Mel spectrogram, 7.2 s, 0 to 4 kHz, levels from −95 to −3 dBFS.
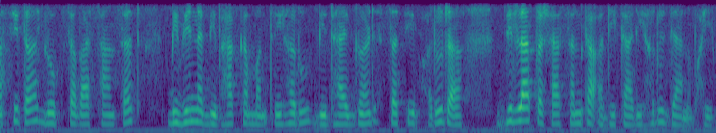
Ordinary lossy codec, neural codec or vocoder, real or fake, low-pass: none; codec, 16 kHz, 16 kbps, FunCodec, trained on LibriTTS, 50 frames a second; fake; 3.6 kHz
